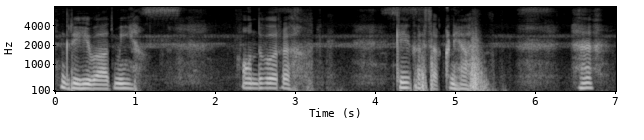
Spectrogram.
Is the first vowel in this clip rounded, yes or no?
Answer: no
